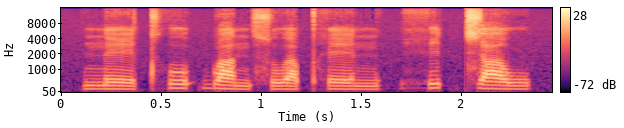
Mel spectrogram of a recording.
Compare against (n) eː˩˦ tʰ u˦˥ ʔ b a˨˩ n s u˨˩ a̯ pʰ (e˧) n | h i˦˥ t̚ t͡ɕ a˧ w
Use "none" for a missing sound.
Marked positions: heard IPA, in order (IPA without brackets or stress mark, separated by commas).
n, e˧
